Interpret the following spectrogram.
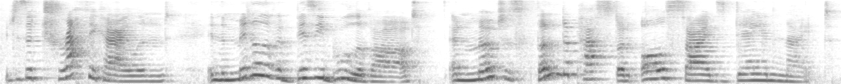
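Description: Woman acting theatrical old lady, high-voiced. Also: big pitch swings, distant mic. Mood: grand, haughty. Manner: theatrical, deliberate, drawn-out delivery. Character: eccentric posh old lady, grandly vain storyteller. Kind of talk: dramatic reading of a short story. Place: indoor room at home. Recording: roomy home sound.

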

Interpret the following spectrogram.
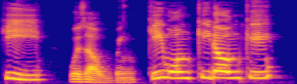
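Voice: medium pitch, wildly swooping pitch, slow. A storyteller reading a children's picture book aloud in a playful, theatrical way, drawing out key words for emphasis. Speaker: storyteller, host of a read-aloud show.

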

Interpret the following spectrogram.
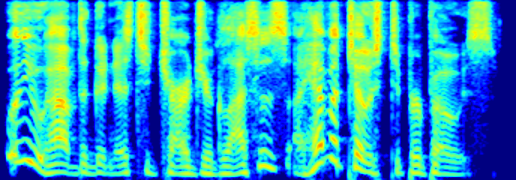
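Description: Man acting a pompous, booming dinner host. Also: expressive, no room sound, clean studio sound. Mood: important. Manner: pompous, halting, stentorian. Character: self-important, stammering middle-class host making a pompous toast. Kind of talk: storybook character voice.

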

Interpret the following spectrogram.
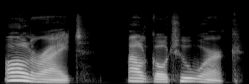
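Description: A weary, stubborn male lumberjack from a storybook, acted out by a male narrator. He sounds troubled and set in his ways, with expressive pitch and a dry recording. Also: takes it slowly, clean tone, dry recording. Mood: quietly stubborn. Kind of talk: storybook reading.

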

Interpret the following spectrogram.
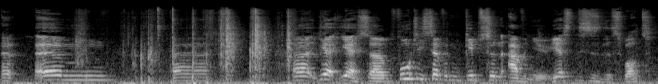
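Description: A man acts out a posh, inept British gentleman in a comic radio play. He speaks in a slightly high voice with grand, fussy formality, often faltering. Faint noise sits on the recording. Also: expressive, measured pace. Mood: grandiose, earnest. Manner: grandiose, hesitant, fussily formal. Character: pompous, inept posh brother running a failing antique shop. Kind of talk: radio comedy acting.

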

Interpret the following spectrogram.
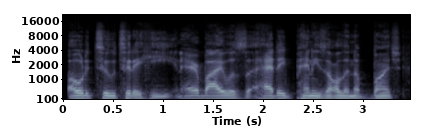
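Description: A man in his thirties from Brooklyn, hosting a casual sports talk stream from a small room at home, switching between loud hype and low muttered asides. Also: fairly even intonation, quick pace, no echo, studio quality. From Brooklyn, New York. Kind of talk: casual monologue to viewers.

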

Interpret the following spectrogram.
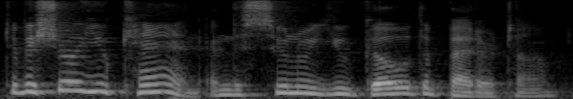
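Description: A man's voice: fairly high pitch, big pitch swings, brisk, warm tone, voice pushed up. A man voicing a sly, wheedling old crime boss with a coaxing, falsely affectionate manner in a storybook reading. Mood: urging. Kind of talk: acted dialogue in a classic novel reading.

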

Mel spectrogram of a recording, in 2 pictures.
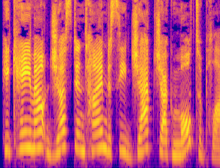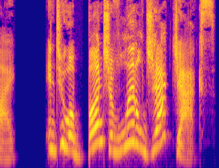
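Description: Slow, lively woman reading a bedtime story. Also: high voice, no echo, studio quality. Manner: slow, lively storytelling, hushed at bedtime lines and loud in action. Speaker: storybook reader. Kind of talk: read-aloud children's bedtime story.

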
